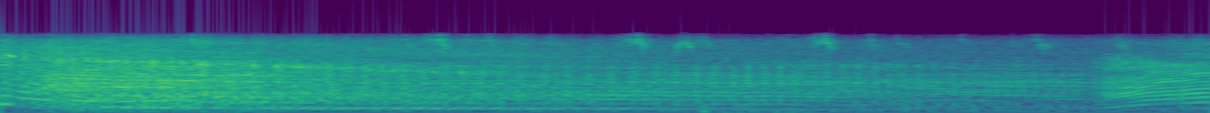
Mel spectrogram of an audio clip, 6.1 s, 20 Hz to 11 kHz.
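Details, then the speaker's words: MBK Next Generation scooter with 70cc Stage 6 Pro two-stroke and Dell'Orto PHBN carburettor, rev test: revs up, then blubbers and sags unevenly at mid throttle before picking up at full throttle; part-throttle stumble, carburettor still needing adjustment. "Il y avait encore quelques réglages à faire au niveau du carbu, on l'entend bien, ça ratatouillait. C'est pour ça que je fais quelques accélérations pour voir. En fait, fallait ouvrir en grand. Si on faisait des parmi régimes, il avait tendance à ratatouiller."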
